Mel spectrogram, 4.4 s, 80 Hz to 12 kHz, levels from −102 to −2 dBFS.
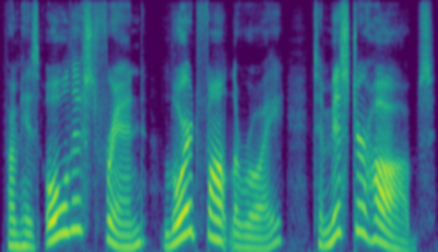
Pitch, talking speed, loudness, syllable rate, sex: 220 Hz, 125 wpm, -18 LUFS, 3.2 syllables/s, female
